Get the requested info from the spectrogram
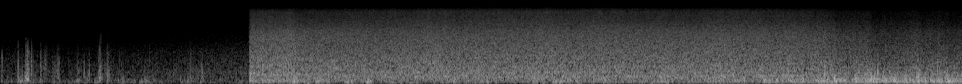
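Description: Ocean surf breaking onto a sandy beach, a steady loud rush with wind buffeting the microphone, starting abruptly about two and a half seconds in; before that only faint wind noise.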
